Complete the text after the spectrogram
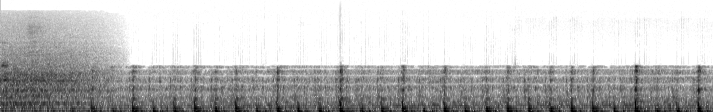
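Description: A gas engine pounds in a fast, steady rhythm.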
